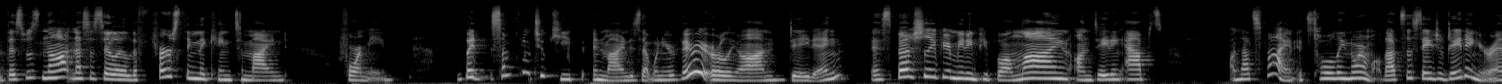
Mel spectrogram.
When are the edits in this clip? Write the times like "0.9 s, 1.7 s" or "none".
12.3 s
